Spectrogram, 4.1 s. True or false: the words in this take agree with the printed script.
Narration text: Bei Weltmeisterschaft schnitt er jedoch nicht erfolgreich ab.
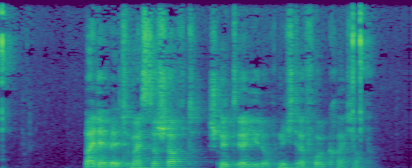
false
